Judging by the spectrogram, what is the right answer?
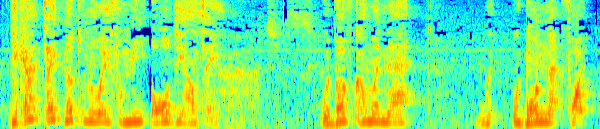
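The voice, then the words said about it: Tyson Fury impression, British accent. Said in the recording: “this Tyson Fury accent for the past week. It's getting better. ... That's actually pretty good, dude.”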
